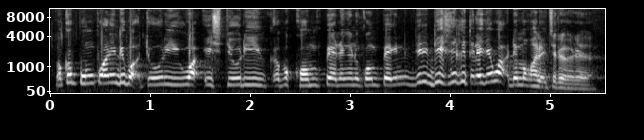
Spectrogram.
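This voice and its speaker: A man giving a motivational lecture, telling stories with animated delivery and acted-out quotes. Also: extremely high pitch, fast talker. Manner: animated storytelling, acting out quotes. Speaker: motivational speaker.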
